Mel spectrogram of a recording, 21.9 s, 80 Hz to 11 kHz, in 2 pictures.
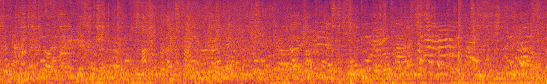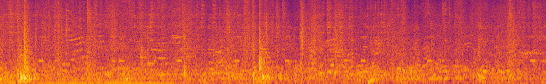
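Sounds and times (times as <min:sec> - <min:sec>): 
supermarket cash desk ambience: 0:00.0 - 0:21.8.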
